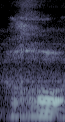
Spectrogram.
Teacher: getarannya ada, cuman lembut ya, lembut, tidak sekasar ho.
